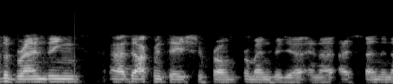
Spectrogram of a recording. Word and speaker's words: Nvidia: day one can we make sure to pronounce Nidia Nvidia instead of Nidia yeah well good luck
